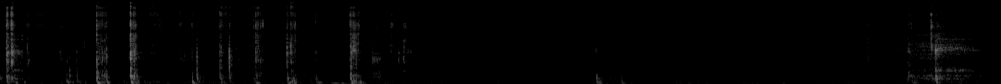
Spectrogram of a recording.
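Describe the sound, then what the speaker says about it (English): Crisp rapid flicks and riffles of tarot cards, several quick bursts in a row, then a pause and one last rustling shuffle, close by. "I shuffled these cards in between readings."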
